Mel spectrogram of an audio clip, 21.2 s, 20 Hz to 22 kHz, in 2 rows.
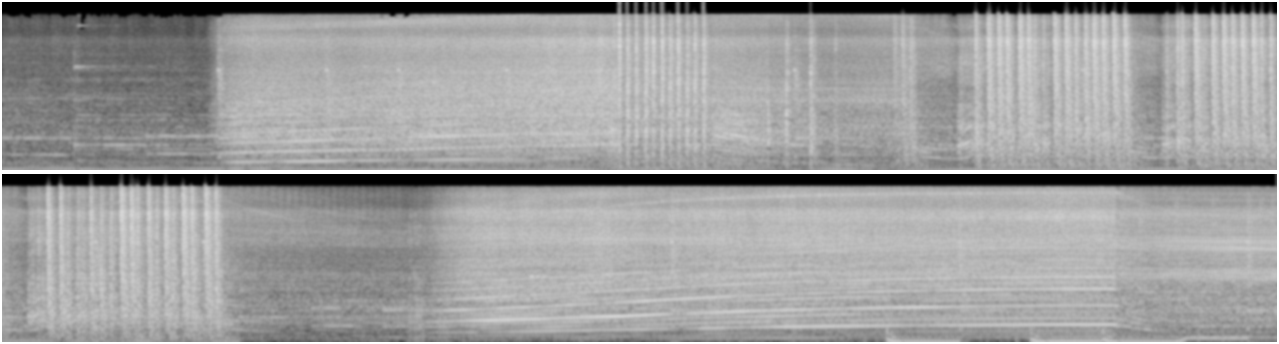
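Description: A tuned Nissan Skyline R32 engine at full throttle on a chassis dynamometer, its revs climbing steadily through a pull. In the middle comes a rapid run of sharp bangs lasting several seconds, broken by short gaps. After a brief drop, a second climbing pull cuts off near the end.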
